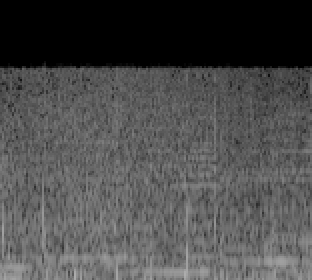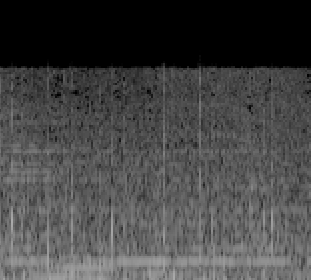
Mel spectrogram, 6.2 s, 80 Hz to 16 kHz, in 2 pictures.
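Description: Roach the horse galloping in The Witcher 3, with steady close hoofbeats clip-clopping throughout over a low game ambience.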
